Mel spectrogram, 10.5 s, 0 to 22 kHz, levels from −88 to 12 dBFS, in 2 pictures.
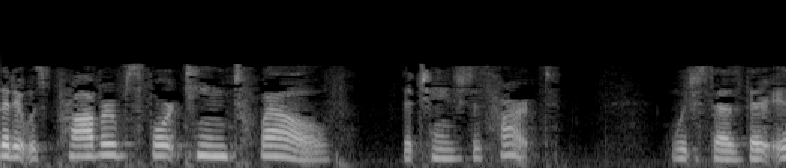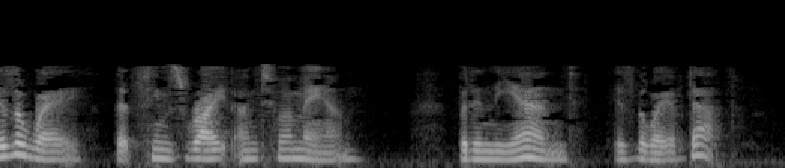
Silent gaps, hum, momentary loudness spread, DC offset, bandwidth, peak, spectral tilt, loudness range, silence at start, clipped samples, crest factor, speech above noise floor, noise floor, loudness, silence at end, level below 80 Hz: none; none; 14 LU; under 0.1%; 5.4 kHz; -4 dBFS; -8.5 dB/octave; 6 LU; 0 s; under 0.1%; 22 dB; 40 dB; -65 dBFS; -25 LUFS; 0.45 s; -58 dBFS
